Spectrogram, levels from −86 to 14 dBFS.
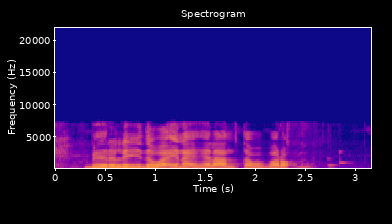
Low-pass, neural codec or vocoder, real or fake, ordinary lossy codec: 7.2 kHz; none; real; none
